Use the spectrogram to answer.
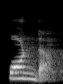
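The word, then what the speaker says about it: ponder: ইডি সেক্ষেত্রে হবে পন্ডান আর কিন্তু একটু কম উচ্চারণ করতে হবে পন্ডা তাহলে কিরকম বাক্য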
